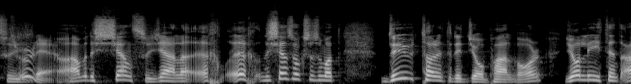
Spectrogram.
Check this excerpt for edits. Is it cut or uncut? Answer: uncut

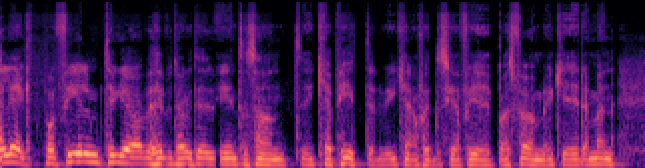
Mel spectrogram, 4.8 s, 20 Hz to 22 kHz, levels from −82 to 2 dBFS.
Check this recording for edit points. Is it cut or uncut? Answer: cut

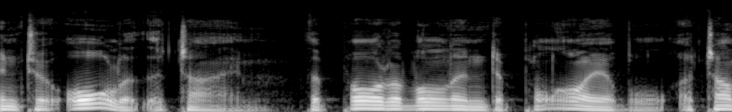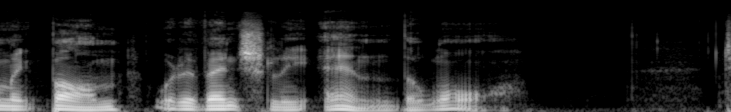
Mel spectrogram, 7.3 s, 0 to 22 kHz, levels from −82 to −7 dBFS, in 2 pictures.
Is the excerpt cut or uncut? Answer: cut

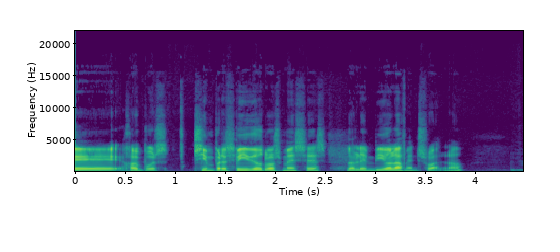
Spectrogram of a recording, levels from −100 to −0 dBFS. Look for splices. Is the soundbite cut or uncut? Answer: cut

